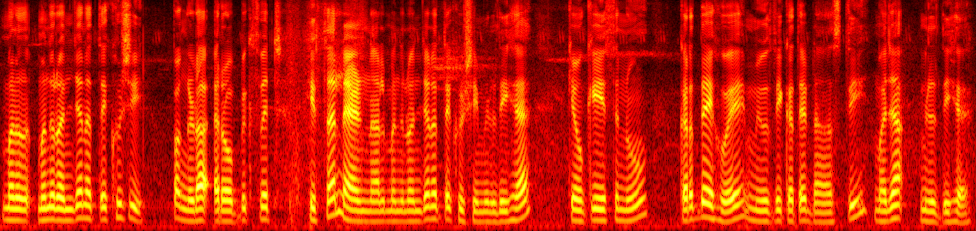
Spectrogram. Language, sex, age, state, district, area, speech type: Punjabi, male, 30-45, Punjab, Jalandhar, urban, spontaneous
